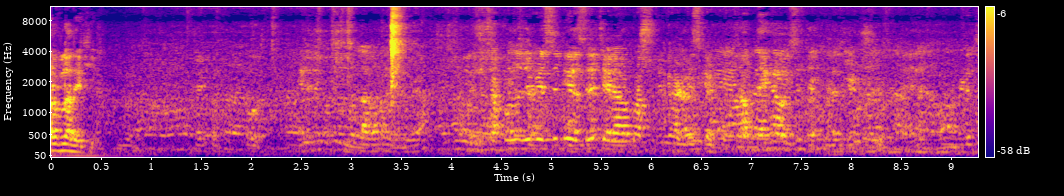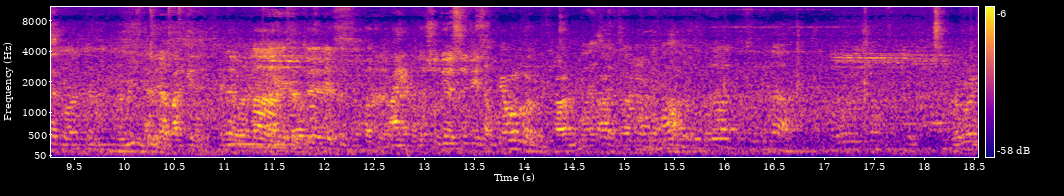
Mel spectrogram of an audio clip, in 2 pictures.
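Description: Several young men talk over one another.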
